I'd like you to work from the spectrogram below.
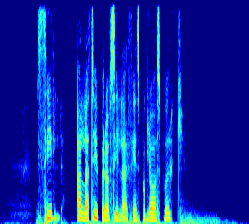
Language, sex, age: Swedish, female, 22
